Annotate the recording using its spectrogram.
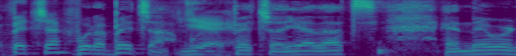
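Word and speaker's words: Purépecha: Because my mom told me that in my family we come from Perepucha. Yeah. Or I forget if that's how it's pronounced. Purapecha.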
